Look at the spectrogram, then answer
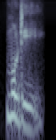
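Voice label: "moody", Indian English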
